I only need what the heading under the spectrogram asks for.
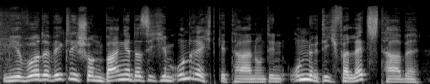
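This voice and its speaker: An actor playing a smug, quietly cruel young boarding-school pupil, telling his story theatrically in a radio play. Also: sits high, expressive, normal speed, background noise. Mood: mocking. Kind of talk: dramatic first-person storytelling in a radio play.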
